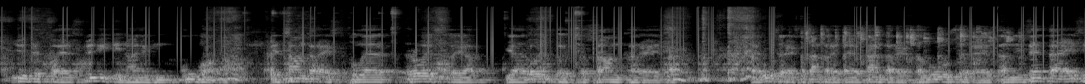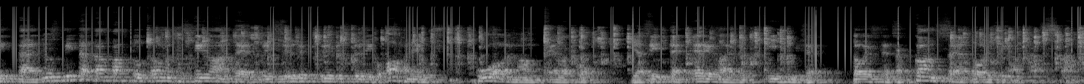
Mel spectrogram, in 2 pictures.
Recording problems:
off-mic speech; far
room echo; noticeable; dies away in 0.4 s
squashed, flat; somewhat
household noises; loud; throughout; 4 dB below the speech
crackle, like an old record; noticeable; 10 dB below the speech
uneven, jittery; strongly; from 5.5 to 15 s

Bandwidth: 15.5 kHz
